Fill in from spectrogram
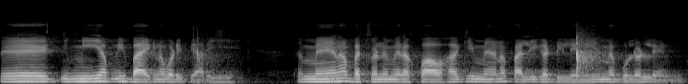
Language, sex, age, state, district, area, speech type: Dogri, male, 30-45, Jammu and Kashmir, Reasi, urban, spontaneous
